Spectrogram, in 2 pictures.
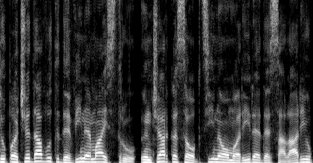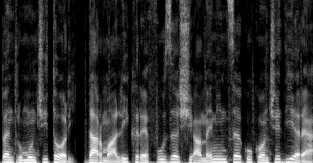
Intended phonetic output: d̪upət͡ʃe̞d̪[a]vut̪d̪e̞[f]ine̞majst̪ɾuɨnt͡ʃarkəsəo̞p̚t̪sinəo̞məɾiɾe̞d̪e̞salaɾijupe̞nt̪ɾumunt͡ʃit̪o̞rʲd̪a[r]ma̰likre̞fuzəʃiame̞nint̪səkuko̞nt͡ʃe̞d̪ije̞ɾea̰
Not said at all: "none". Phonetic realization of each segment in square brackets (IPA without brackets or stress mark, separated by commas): a, v, r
